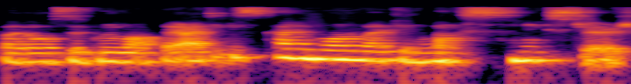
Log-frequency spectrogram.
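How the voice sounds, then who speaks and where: A woman's medium-pitched voice in a Turkish accent, with fairly even intonation. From eastern Turkey (Erzurum). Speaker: immigrant interviewee, physician. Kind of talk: oral history interview.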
